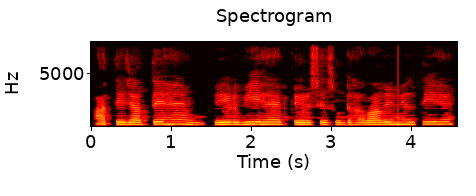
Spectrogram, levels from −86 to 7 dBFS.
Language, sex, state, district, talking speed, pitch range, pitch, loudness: Hindi, female, Jharkhand, Sahebganj, 155 wpm, 190-215 Hz, 205 Hz, -24 LUFS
